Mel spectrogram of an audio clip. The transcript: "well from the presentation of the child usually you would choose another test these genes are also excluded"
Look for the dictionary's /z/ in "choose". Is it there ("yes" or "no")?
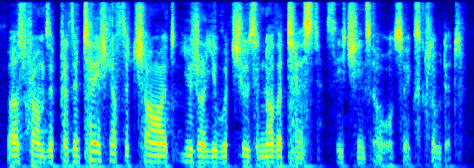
yes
